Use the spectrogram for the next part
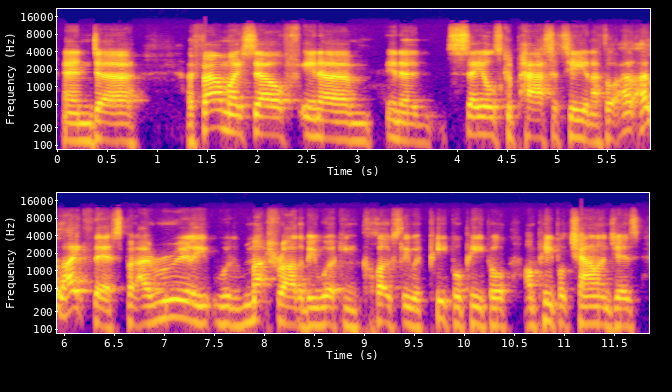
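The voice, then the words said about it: English accent. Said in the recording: “You obviously hear the accent here. ... I am from Bath, England, about 100 miles west of London”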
